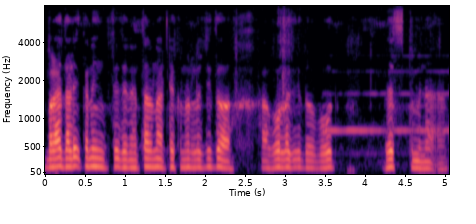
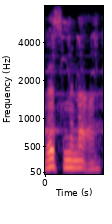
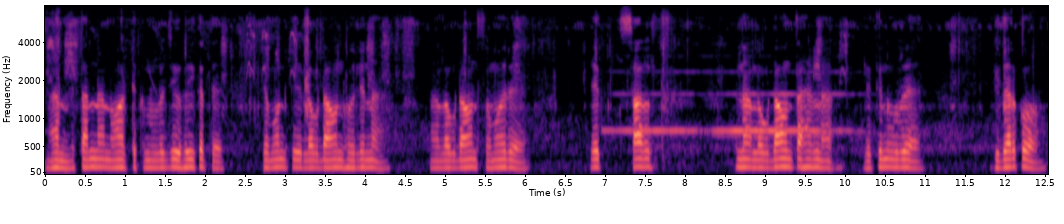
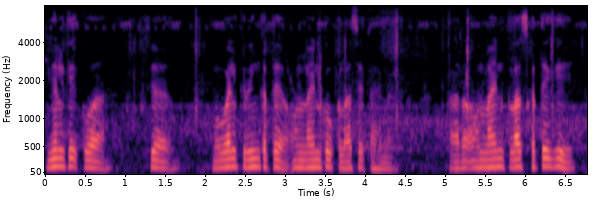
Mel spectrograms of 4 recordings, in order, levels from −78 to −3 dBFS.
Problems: background sounds at intervals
